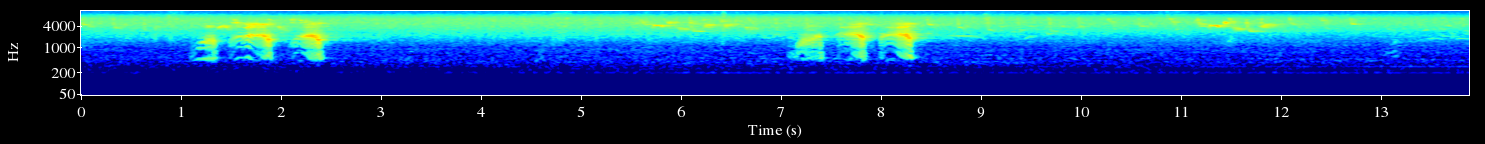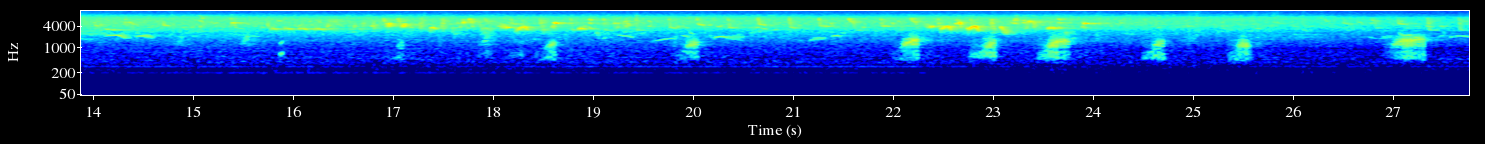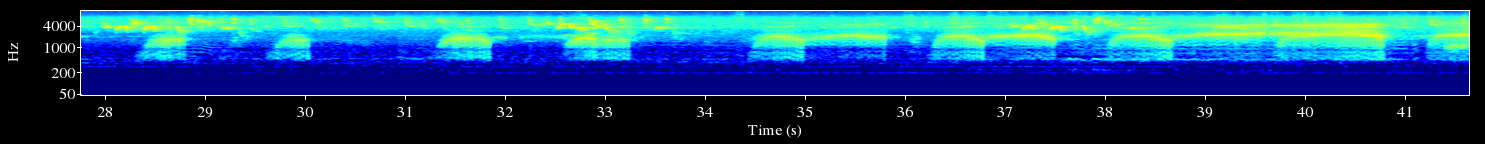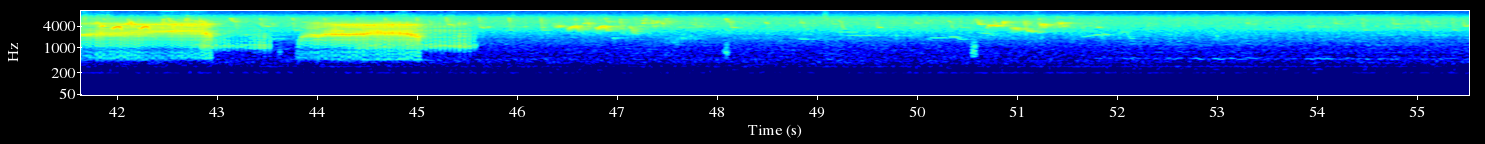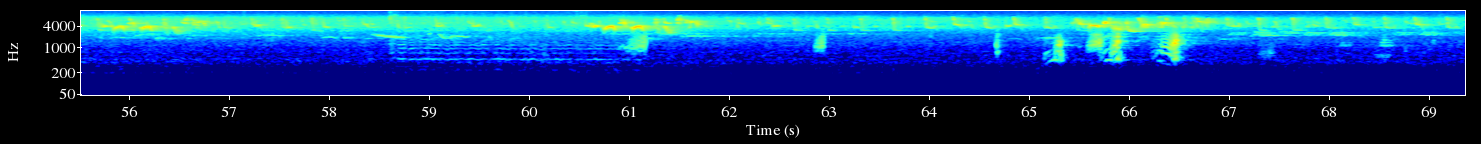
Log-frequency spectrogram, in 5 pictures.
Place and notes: beautiful lake not so far from town. birds, frogs, wind...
